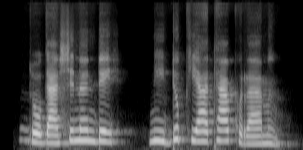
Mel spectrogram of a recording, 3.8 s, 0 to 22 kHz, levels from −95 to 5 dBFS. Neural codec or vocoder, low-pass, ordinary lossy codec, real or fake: autoencoder, 48 kHz, 32 numbers a frame, DAC-VAE, trained on Japanese speech; none; none; fake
